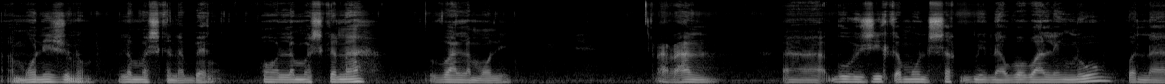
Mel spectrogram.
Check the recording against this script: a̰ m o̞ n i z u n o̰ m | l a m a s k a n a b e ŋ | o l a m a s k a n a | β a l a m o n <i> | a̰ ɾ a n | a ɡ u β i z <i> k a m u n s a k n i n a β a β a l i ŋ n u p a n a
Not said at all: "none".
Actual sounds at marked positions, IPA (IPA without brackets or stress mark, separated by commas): i, i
